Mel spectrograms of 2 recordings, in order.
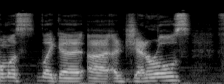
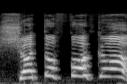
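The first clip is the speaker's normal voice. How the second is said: put-on very high-pitched, loud, drunken yell; 7 dB louder than usual. Voicing a drunk guard banging a tankard on steel bars: drunk guard yelling. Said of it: "yelling at the prisoners".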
